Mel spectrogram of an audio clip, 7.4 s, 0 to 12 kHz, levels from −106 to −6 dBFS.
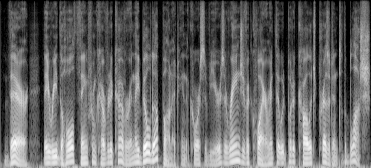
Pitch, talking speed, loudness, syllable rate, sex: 105 Hz, 275 wpm, -19 LUFS, 6.8 syllables/s, male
